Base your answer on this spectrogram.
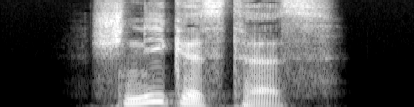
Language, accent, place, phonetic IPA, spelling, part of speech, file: German, Germany, Berlin, [ˈʃniːkəstəs], schniekestes, adjective, De-schniekestes.ogg
- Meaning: strong/mixed nominative/accusative neuter singular superlative degree of schnieke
